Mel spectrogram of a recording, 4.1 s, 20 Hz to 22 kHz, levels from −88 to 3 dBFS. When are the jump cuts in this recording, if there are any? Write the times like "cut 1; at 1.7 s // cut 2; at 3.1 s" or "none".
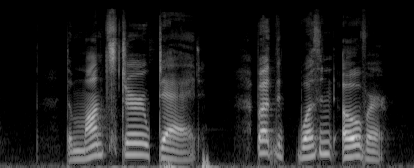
cut 1; at 1.5 s // cut 2; at 2.3 s // cut 3; at 2.8 s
